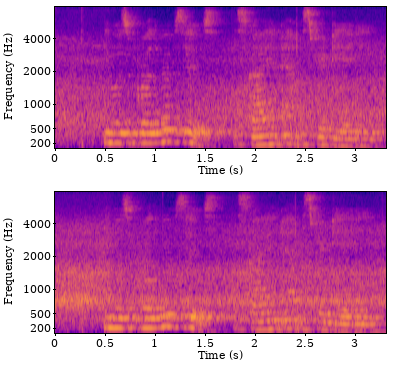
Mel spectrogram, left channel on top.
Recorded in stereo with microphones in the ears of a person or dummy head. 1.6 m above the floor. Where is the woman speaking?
40° left (ahead or behind), 1.6 m.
